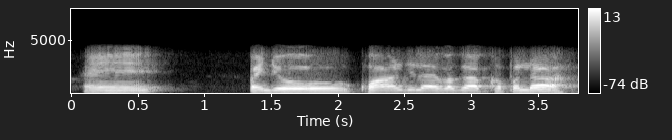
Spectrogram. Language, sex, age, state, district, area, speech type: Sindhi, male, 45-60, Gujarat, Junagadh, rural, conversation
